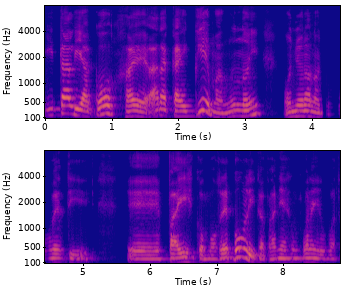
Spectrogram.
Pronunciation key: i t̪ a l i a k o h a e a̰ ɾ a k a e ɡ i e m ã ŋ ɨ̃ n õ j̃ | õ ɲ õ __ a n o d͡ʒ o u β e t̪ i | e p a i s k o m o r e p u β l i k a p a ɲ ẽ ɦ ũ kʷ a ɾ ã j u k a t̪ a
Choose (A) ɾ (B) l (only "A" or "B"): A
